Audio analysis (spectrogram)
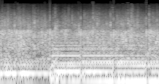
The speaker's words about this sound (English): Let's just clap our hands to him.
